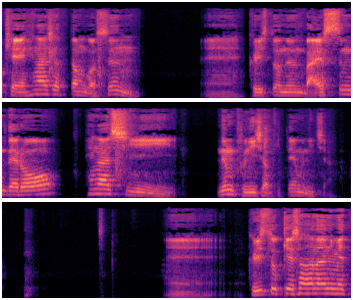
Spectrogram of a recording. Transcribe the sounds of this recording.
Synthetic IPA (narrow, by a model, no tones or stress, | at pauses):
kʰe̞ɦe̞ŋɦaɕ̬ʰʌt̚t͈ʌnɡʌsʰɯn | jḛkɯɾis̬ʰt͈onɯnmaɭs͈ɯmde̞ɾo | he̞ŋɦaɕʰi | nɯnpuɲiɕ̬ʰʌt̚k͈it͈e̞muɲid͡ʑo̰ | jḛ | kɯɾis̬ʰɯ̥t͈ok͈e̞s̬ʰʌhanaɲime̞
